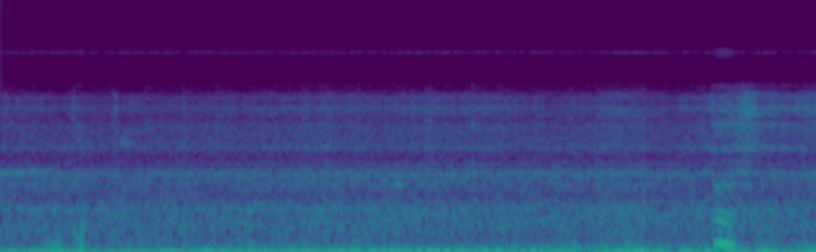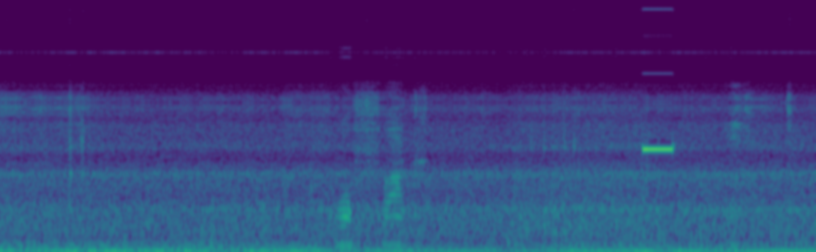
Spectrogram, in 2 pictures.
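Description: A car's engine and road noise heard from inside the cabin while driving slowly: a steady low rumble. A short electronic beep sounds once near the end.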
